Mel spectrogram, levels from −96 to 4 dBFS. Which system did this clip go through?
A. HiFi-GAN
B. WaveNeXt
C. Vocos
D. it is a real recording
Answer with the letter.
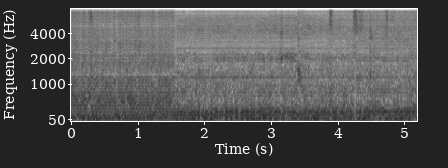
A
